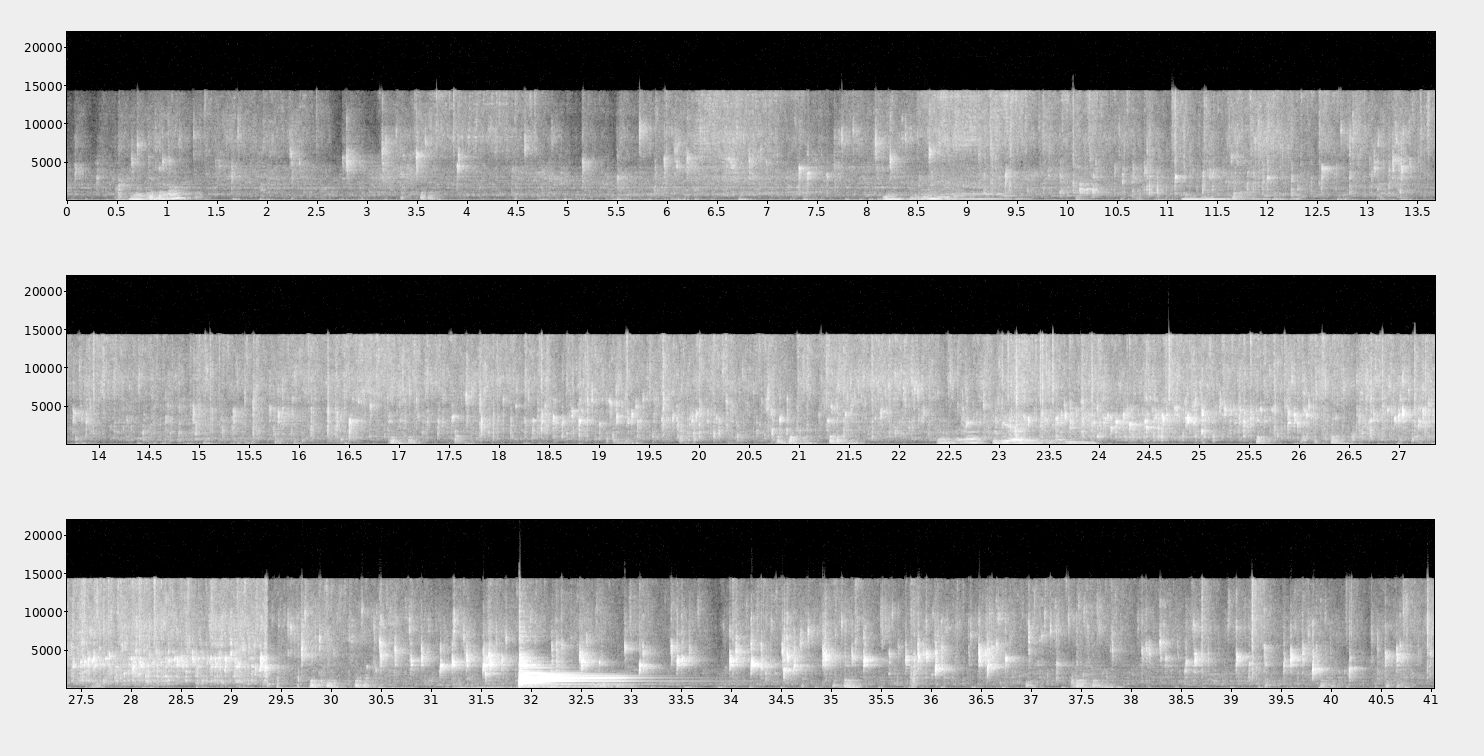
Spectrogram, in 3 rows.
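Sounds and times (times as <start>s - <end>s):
vegetables frying in hot oil: 0.0s - 41.0s.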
